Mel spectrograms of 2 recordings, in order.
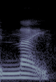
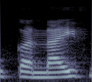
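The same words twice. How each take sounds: First: नाइफ starting on N, said low and soft; silent K. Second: का नाइफ with an extra "ka" before the N; K sounded. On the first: Teacher giving the reading of knife, नाइफ with silent K. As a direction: drop the K and begin नाइफ on N. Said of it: "के का उच्चारण नहीं होता है". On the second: Teacher warning against a misreading, का नाइफ with K sounded. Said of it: "इसको का नाइफ नहीं पढ़ेंगे". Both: Shown as a demonstration.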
